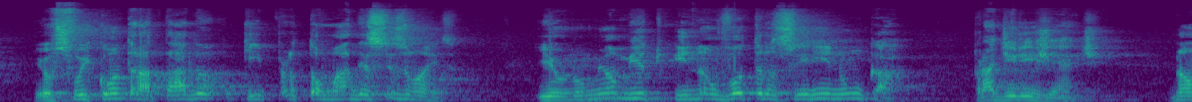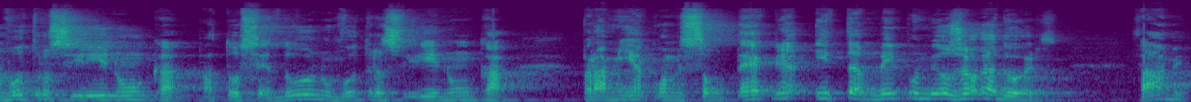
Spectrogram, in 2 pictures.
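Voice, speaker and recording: Somewhat breathy and dark, mellow in tone, a man's voice with a fairly high pitch and ordinary pitch variation moves at a fairly quick pace amid audible room echo. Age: 60s. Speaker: football coach. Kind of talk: press conference. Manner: halting, repeats words.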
